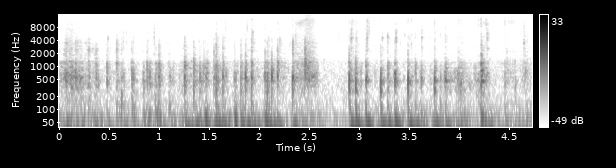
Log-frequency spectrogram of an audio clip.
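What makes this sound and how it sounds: Long painted nails tap and scratch the stitched front flap pocket and strap of a tan leather handbag lying flat. The result is a fast, uneven run of dull, muffled taps mixed with soft scratching. Each tap dies away almost at once.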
